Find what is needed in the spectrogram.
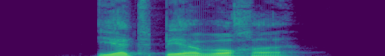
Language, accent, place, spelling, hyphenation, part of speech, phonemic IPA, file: German, Germany, Berlin, Erdbeerwoche, Erd‧beer‧wo‧che, noun, /ˈeːɐ̯tbeːɐ̯ˌvɔxə/, De-Erdbeerwoche.ogg
- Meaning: menstrual period; shark week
